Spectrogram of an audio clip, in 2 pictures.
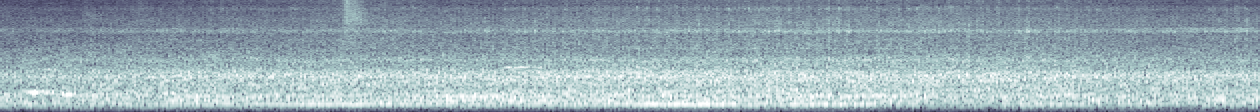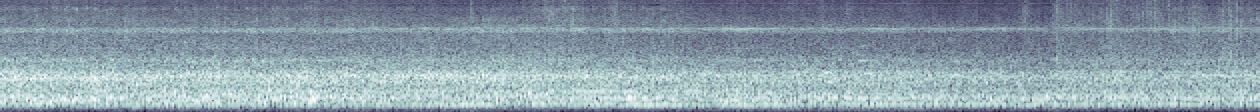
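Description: Steady mechanical drone of idling trains in an enclosed station, with a low engine hum and a constant high-pitched whine.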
